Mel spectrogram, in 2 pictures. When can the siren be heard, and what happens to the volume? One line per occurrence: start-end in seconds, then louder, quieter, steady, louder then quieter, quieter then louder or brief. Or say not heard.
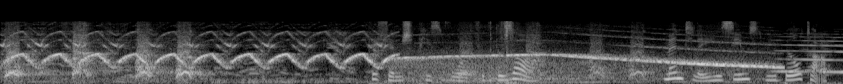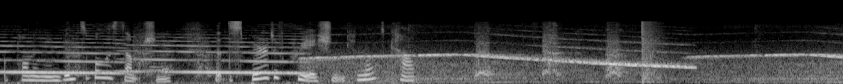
0.0-16.8 steady.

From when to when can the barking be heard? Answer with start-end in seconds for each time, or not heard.
0.0-2.1, 4.5-6.5, 9.1-10.9, 13.2-15.0.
